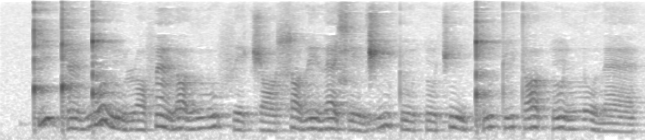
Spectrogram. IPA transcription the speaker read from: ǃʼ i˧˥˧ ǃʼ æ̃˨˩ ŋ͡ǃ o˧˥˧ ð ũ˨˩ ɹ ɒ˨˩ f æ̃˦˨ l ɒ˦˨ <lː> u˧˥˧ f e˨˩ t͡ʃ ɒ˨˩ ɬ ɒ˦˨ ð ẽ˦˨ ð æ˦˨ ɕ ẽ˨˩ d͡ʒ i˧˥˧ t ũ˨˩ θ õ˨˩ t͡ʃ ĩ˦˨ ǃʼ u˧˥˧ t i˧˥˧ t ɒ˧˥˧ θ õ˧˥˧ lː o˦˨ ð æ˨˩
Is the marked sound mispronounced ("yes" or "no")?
no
